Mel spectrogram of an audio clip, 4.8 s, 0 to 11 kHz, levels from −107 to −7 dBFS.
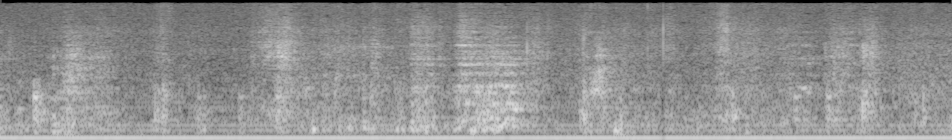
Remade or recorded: recorded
